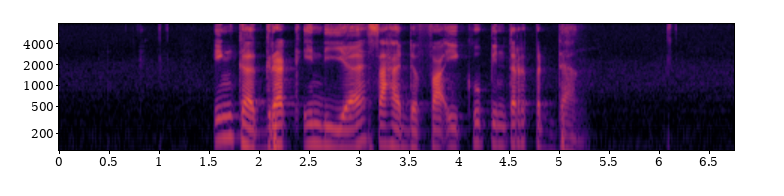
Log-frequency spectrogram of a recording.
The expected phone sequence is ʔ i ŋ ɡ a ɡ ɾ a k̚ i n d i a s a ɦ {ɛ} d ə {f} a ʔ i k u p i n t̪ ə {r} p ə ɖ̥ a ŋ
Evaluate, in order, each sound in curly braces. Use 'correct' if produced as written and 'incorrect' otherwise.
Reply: incorrect: a, correct, correct

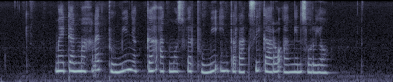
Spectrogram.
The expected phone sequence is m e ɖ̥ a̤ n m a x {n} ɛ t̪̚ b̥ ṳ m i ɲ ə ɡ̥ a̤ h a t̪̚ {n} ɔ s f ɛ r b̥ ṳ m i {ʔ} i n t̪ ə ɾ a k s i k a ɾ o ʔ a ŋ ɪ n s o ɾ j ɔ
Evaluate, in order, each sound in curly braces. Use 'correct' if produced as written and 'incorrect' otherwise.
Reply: correct, incorrect: m, correct

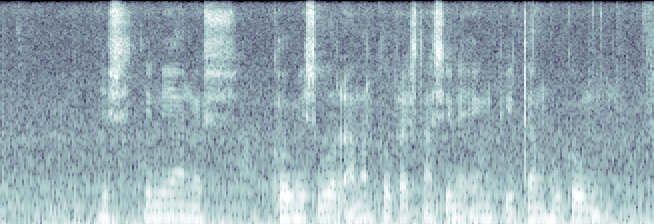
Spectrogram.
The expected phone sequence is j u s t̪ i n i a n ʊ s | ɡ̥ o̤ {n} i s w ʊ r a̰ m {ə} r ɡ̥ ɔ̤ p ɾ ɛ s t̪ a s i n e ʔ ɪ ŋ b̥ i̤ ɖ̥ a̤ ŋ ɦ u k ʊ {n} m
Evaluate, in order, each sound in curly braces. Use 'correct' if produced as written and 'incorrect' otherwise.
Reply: incorrect: m, incorrect: a, incorrect: none

